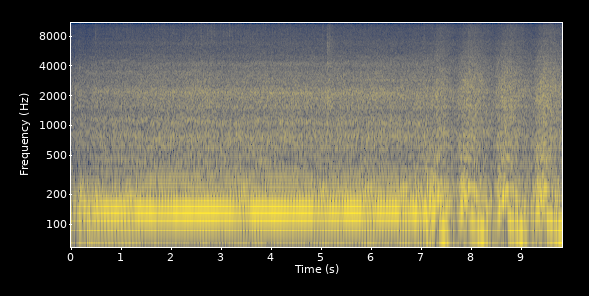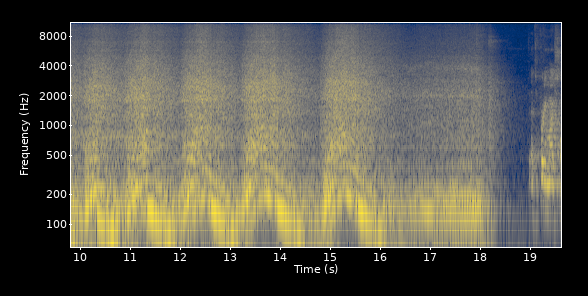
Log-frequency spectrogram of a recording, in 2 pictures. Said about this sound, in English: Pretty much like every other OEM exhaust note, quiet and boring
